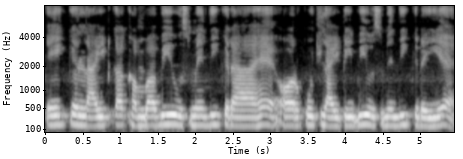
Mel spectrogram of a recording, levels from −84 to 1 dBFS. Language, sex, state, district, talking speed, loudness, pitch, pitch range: Hindi, female, Uttar Pradesh, Jyotiba Phule Nagar, 185 wpm, -13 LUFS, 165 Hz, 160-175 Hz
